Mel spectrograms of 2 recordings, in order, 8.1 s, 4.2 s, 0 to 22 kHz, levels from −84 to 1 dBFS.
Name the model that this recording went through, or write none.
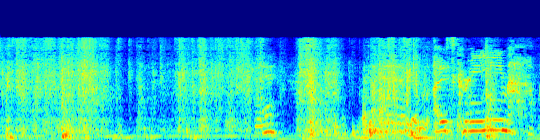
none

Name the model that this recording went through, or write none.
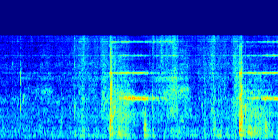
vocoder, HiFi-GAN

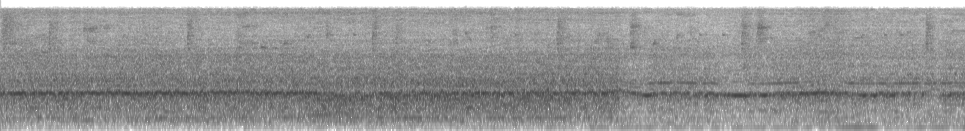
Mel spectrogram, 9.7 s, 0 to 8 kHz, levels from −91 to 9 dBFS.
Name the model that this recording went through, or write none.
none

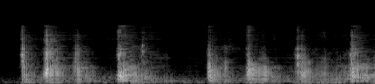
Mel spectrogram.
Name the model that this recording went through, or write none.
vocoder, HiFi-GAN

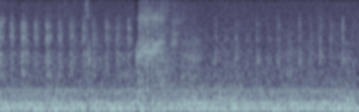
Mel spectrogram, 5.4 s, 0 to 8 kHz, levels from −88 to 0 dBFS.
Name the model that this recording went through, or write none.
none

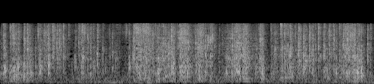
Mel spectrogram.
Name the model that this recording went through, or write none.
none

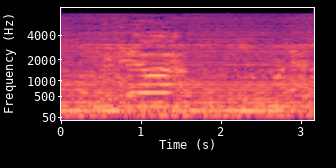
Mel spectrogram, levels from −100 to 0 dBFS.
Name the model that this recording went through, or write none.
vocoder, HiFi-GAN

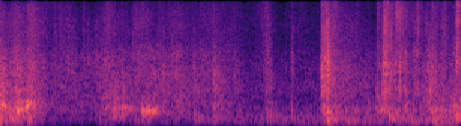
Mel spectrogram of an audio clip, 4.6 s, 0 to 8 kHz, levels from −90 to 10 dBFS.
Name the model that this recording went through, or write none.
none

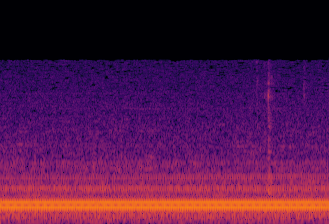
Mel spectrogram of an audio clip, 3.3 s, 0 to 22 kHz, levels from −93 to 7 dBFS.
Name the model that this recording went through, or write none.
none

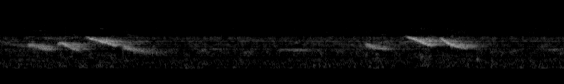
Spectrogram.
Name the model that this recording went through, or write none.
vocoder, HiFi-GAN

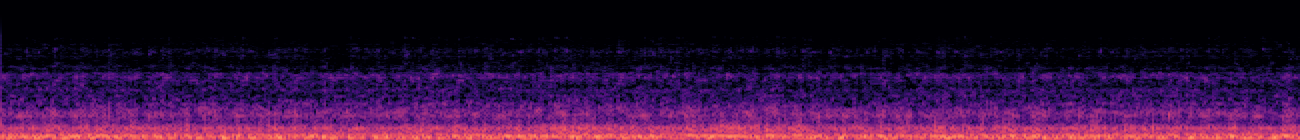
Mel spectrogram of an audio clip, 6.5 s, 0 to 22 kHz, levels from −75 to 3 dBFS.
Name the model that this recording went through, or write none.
vocoder, HiFi-GAN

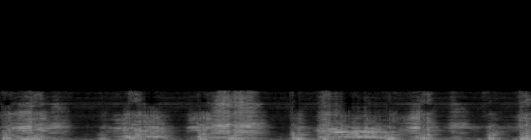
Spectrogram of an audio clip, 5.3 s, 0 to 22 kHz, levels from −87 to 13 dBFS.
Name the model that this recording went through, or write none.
vocoder, HiFi-GAN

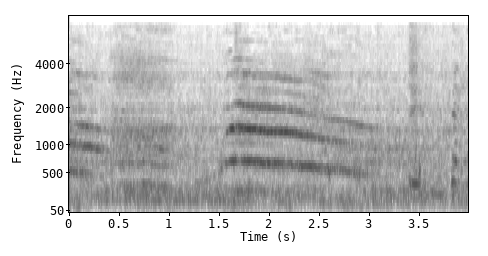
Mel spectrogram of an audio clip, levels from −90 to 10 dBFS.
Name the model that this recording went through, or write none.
vocoder, HiFi-GAN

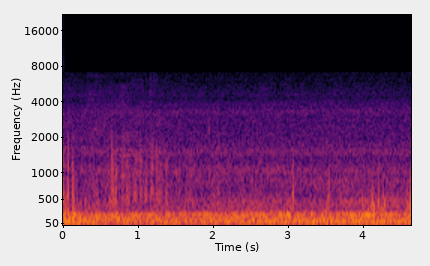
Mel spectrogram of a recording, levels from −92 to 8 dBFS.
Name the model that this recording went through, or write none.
none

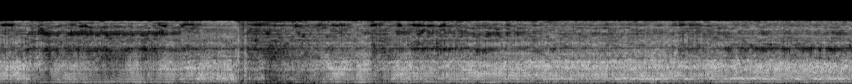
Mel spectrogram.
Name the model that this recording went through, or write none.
vocoder, HiFi-GAN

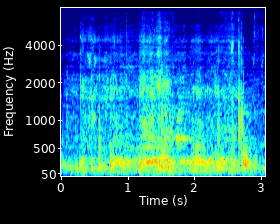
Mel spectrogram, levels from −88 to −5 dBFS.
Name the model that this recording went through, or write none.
vocoder, HiFi-GAN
